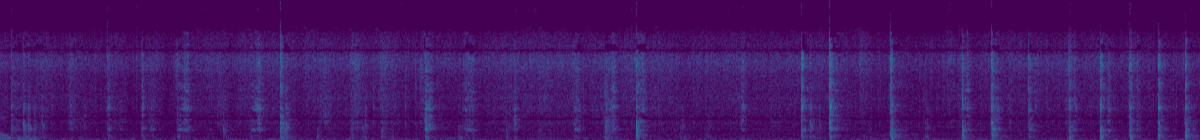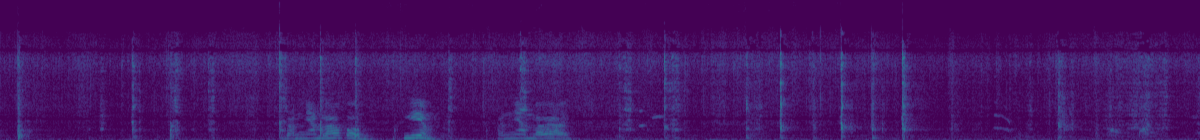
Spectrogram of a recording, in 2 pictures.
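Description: Metal spatula scraping and knocking against a stainless pan as rice is stir-fried, over a steady sizzle from the pan on a portable gas stove. Around the middle, three short calls from a voice rise and fall in pitch.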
